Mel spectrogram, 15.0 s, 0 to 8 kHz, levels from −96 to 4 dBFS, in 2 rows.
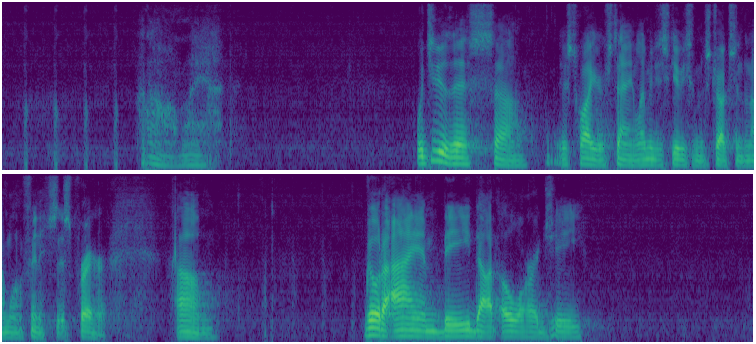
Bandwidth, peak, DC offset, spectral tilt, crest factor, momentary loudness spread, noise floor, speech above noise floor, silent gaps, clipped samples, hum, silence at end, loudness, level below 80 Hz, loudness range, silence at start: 8 kHz; -8 dBFS; under 0.1%; -7 dB/octave; 24 dB; 19 LU; -70 dBFS; 40 dB; none; under 0.1%; none; 1.7 s; -30 LUFS; -56 dBFS; 15 LU; 0.5 s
